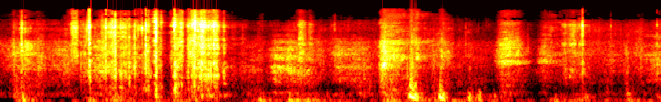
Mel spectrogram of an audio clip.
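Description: Scraping and shuffling of a person crawling on his belly over sand and grit through a narrow gap under rock, with heavy breathing and two short strained grunts of effort about three seconds in.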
